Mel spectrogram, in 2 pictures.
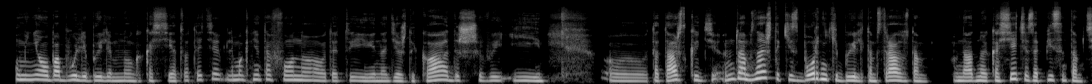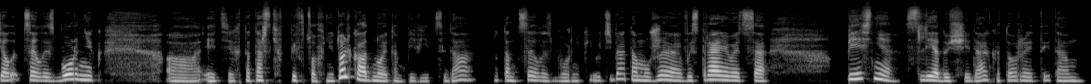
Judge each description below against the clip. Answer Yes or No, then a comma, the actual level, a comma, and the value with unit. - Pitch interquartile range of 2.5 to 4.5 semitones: Yes, average, 3.9 semitones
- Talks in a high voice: No, medium, 180 Hz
